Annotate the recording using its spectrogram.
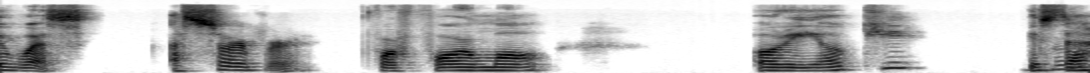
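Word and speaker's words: oryoki: I was a server for formal orioki. Is that how it's pronounced?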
